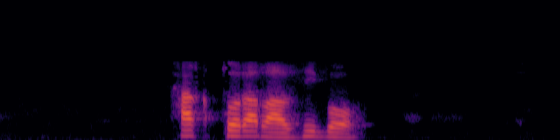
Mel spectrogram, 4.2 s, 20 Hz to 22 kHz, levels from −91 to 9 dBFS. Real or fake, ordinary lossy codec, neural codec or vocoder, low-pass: fake; AAC, 24 kbps; codec, 16 kHz, 4 kbps, FunCodec, trained on LibriTTS, 50 frames a second; 3.6 kHz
